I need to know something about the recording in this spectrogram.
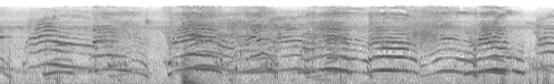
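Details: Domestic cats, four in the household, meowing at feeding time: a steady run of arched, clear meows from several cats, closely overlapping, each call under a second, with a brief thump near the middle.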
